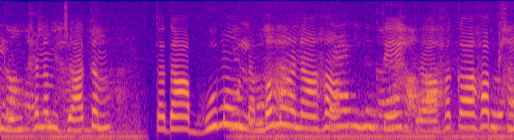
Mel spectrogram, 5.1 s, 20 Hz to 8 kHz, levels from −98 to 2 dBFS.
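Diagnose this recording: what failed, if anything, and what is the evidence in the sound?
Nothing failed: the speech shows only the expected signature of call microphone processing, with the lowest bass trimmed by its high-pass filter and no content above 8 kHz, and no fault is audible anywhere in the chain.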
